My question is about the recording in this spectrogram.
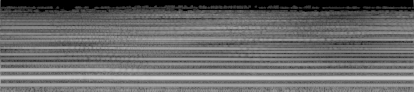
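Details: Thunderbolt outdoor tornado warning siren with bad bearings: steady wailing tone holds almost flat and never climbs to full pitch, struggling to wind up; bearing failure, siren still broken.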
